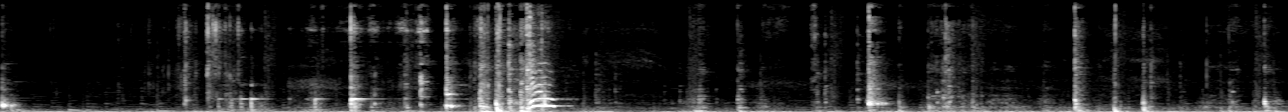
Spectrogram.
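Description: Metal Poké Ball tin halves knocking and clinking as they are handled, with a series of short clacks. About four seconds in comes one loud metallic clang that rings on briefly.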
